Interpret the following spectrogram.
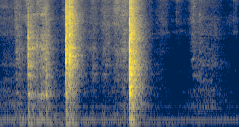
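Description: Hard plastic diorama pieces of an action-figure set knocking together as they are handled and tried for fit: three short clacks, the last one the loudest.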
